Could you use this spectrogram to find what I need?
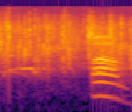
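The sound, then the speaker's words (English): An audience at an evening event in the St. Louis Art Museum applauds with dense, steady clapping, and partway through a single voice calls out loudly over the ongoing applause. “Give yourself a round of applause for coming out tonight.”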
